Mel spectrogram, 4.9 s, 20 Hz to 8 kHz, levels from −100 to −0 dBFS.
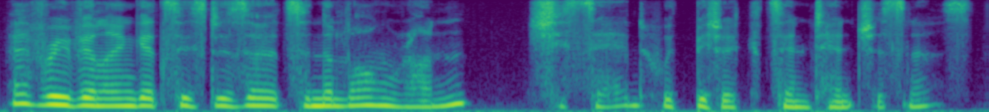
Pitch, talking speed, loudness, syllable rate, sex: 190 Hz, 170 wpm, -20 LUFS, 5.1 syllables/s, female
